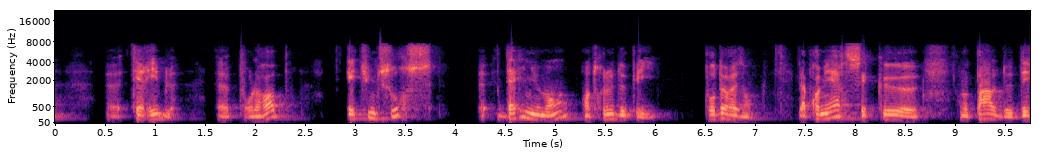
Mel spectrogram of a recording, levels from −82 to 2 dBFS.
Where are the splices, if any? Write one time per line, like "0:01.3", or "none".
none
